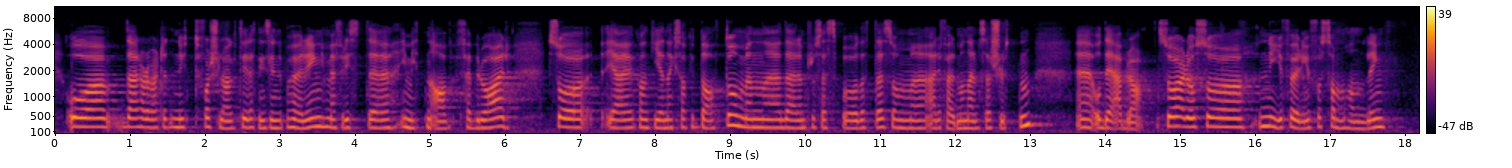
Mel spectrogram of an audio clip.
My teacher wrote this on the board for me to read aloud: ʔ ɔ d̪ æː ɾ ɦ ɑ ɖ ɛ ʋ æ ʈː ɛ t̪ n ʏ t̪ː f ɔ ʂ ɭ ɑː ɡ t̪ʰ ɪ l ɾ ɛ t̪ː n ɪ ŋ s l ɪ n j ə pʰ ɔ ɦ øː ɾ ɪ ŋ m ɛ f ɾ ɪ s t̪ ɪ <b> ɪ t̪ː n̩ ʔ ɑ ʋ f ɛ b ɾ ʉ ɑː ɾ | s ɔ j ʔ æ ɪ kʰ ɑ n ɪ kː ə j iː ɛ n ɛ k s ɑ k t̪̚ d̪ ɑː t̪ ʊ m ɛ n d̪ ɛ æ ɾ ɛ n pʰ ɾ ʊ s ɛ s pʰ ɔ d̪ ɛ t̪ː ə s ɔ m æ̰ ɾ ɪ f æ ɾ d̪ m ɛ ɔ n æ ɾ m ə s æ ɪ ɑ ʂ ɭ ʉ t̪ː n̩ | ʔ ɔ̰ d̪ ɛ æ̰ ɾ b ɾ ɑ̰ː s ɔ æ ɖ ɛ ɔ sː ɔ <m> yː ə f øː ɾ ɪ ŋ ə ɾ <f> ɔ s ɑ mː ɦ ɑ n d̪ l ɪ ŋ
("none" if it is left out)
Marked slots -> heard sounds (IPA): m, n, f

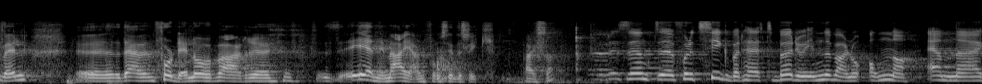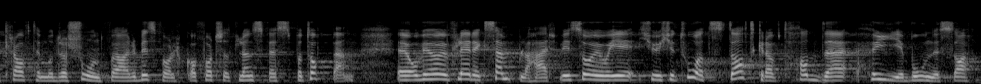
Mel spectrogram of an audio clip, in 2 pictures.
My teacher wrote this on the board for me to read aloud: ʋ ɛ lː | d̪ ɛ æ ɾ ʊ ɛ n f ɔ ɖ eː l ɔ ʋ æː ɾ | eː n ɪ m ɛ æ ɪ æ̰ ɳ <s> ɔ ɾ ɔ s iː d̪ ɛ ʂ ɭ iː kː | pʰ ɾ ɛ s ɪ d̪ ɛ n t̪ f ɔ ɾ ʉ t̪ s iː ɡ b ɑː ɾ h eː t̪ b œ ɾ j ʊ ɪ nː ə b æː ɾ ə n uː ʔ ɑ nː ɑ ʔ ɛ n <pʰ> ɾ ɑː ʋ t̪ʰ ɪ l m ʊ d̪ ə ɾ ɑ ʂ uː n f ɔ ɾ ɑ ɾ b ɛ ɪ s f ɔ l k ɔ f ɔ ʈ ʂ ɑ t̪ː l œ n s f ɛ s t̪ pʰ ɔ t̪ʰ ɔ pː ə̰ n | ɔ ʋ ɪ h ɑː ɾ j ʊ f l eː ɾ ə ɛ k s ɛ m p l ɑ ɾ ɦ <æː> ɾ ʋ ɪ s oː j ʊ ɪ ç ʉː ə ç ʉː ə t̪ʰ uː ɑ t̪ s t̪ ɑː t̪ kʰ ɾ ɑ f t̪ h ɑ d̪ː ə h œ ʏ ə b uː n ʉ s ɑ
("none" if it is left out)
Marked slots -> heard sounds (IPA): f, kʰ, æː

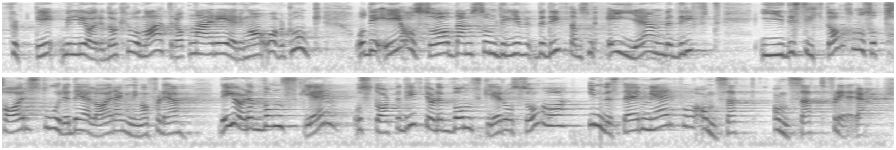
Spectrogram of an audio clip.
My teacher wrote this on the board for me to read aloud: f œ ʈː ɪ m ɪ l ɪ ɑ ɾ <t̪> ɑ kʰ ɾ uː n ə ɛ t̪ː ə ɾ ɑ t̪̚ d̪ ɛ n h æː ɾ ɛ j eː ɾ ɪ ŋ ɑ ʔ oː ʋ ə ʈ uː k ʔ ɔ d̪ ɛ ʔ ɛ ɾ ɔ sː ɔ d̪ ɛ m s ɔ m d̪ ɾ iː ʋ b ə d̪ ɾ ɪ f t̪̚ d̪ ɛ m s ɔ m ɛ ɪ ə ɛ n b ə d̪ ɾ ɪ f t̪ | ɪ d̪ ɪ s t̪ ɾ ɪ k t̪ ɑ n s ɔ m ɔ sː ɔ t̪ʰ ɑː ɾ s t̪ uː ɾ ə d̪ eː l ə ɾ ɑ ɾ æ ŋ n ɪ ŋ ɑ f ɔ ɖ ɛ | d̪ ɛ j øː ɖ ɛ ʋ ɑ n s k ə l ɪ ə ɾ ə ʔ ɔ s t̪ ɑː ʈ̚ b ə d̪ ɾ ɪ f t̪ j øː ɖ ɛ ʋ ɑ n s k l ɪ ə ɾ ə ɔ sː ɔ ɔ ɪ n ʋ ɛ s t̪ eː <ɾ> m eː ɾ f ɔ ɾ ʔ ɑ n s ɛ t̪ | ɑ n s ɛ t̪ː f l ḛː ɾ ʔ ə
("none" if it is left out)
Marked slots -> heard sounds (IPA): d̪, ɾ

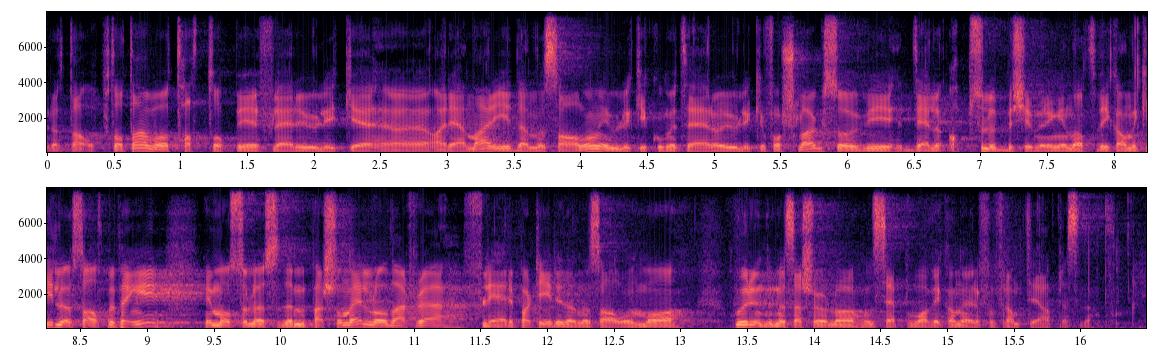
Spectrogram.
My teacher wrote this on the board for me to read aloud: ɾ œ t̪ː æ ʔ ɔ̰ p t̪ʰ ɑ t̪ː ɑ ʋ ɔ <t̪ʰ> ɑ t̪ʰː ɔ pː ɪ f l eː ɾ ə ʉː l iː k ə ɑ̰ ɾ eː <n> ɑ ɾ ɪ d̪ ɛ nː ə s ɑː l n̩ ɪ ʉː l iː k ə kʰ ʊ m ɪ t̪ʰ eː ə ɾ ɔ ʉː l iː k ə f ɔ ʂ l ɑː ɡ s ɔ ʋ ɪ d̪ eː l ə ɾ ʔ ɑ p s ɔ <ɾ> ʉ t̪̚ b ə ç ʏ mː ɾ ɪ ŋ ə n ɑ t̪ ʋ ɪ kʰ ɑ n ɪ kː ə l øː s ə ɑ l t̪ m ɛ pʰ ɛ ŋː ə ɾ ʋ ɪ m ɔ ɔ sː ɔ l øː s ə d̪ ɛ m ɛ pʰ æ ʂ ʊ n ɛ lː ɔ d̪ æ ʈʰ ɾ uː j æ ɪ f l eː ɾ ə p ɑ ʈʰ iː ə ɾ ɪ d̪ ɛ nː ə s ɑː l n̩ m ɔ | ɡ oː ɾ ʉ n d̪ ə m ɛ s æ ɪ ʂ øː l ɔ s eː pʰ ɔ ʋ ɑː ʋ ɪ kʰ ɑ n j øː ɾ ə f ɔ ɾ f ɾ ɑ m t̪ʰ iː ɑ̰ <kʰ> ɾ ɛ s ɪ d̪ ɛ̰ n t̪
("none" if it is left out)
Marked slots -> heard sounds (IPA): t̪ʰ, n, l, pʰ

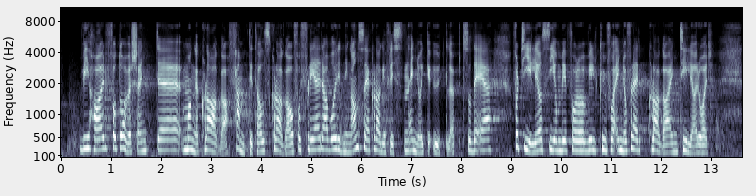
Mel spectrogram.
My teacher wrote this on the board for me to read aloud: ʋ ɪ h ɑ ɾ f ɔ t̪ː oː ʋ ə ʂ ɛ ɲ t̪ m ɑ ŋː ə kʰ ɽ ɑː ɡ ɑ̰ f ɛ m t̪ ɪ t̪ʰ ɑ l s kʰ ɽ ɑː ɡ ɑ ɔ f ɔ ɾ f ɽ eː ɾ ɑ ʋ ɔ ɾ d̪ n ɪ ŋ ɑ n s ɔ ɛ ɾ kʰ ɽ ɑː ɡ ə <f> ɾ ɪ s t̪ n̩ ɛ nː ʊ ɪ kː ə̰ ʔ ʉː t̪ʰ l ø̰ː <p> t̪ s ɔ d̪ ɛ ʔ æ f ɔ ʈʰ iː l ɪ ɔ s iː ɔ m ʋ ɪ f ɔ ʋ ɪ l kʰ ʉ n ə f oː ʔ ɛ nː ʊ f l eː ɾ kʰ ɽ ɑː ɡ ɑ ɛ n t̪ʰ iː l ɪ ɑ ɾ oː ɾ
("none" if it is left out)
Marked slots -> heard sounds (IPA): f, p

